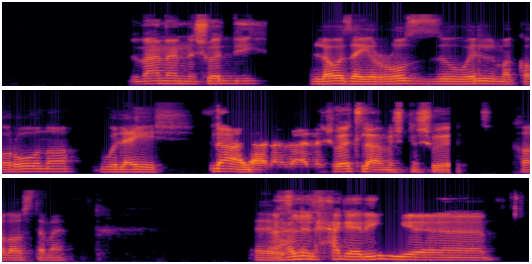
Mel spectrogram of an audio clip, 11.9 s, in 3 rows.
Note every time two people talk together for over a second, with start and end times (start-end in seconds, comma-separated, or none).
none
